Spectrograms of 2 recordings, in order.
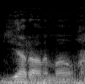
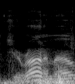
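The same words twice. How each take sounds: First: The name has a Basque-style pronunciation. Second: The name has a plain American pronunciation. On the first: "but he pronounces it Geronimo, which is fine" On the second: "His trail name is Geronimo"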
